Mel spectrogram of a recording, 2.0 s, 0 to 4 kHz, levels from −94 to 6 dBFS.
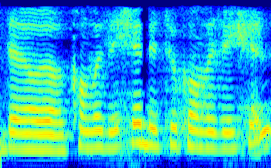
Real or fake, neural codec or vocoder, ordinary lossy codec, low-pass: fake; codec, 16 kHz, 1 kbps, X-Codec, HuBERT features, trained on LibriSpeech; AAC, 16 kbps; 3.6 kHz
